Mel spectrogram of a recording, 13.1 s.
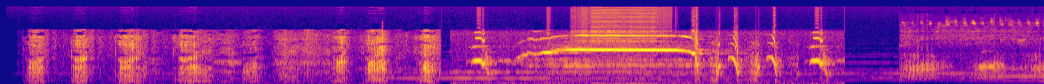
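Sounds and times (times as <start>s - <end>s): pigs grunting: 0.3s - 6.2s, 8.3s - 10.6s.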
